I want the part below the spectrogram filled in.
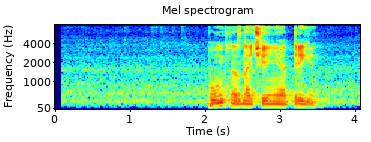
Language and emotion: Russian, neutral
